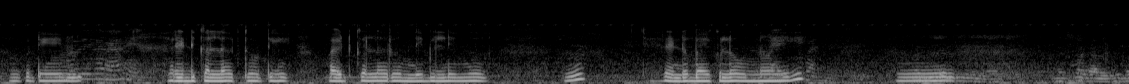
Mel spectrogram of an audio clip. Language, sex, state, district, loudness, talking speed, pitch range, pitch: Telugu, female, Telangana, Karimnagar, -28 LUFS, 80 wpm, 155-165 Hz, 165 Hz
